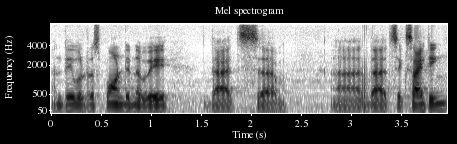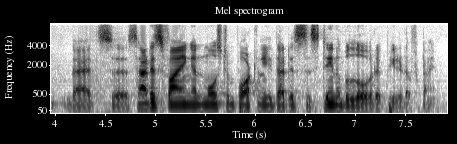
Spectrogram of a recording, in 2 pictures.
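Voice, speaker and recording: This man has a very deep, low pitch and a Tamil accent. He talks at a fairly quick pace with fairly even intonation. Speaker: panel moderator. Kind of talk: panel discussion summary. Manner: halting.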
